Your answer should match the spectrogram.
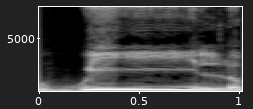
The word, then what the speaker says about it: wheel: wheel인데 H가 묵음입니다. 묵음. 그래서 wheel로 발음이 납니다.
